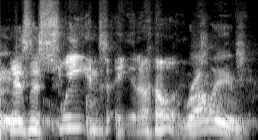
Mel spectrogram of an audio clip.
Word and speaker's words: Raleigh: sweet and you know raleigh rhymes with mahali and holly which is kind of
